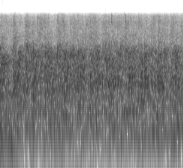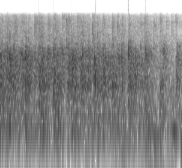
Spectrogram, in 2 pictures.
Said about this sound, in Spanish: ¿Qué tal si le damos un aplauso a Dios por la familia?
